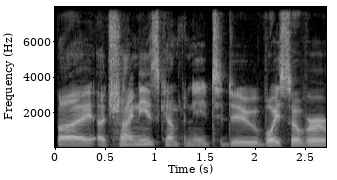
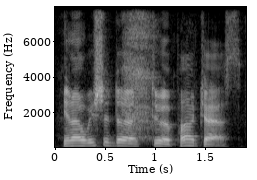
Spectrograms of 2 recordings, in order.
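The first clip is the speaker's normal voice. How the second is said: quoting himself; 7 semitones higher than usual. Retold or imitated. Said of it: "I was like".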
